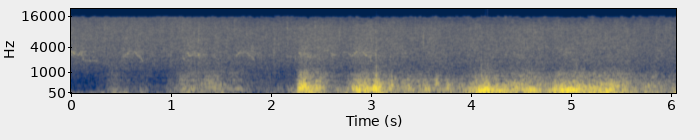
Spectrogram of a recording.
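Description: Rolling thunder: a low rumble that builds, breaks loud a little over two seconds in and swells several more times before easing off near the end.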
